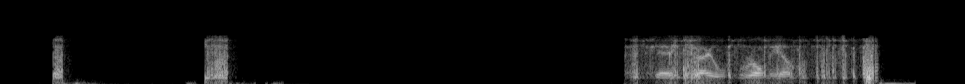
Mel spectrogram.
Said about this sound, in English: On Richmond, there was a couple like bursts of static, so you like were enough to break the squelch or whatever to on the tone, but nothing was audible.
